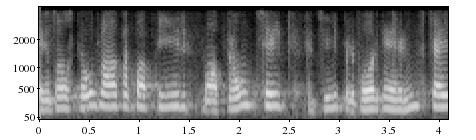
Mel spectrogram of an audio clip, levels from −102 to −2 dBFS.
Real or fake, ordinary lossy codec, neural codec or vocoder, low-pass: fake; none; codec, 16 kHz, 1 kbps, FreqCodec, smaller model; 3.6 kHz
